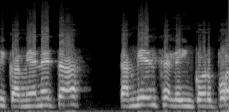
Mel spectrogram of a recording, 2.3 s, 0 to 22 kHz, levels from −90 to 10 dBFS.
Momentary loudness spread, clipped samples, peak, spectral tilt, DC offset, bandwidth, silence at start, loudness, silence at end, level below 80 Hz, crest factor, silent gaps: 6 LU; under 0.1%; -8 dBFS; -3.5 dB/octave; under 0.1%; 13 kHz; 0 s; -19 LUFS; 0 s; -56 dBFS; 10 dB; none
